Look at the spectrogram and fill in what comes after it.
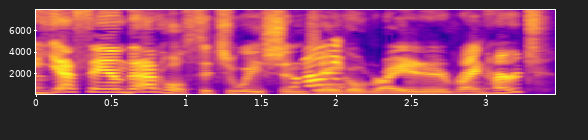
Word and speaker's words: Django: I would like to remind our listeners that this dog is named Django after a musician named Django and not Django Unchained. – That's correct. I've never seen that movie. – You haven't? – No, the D is silent.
